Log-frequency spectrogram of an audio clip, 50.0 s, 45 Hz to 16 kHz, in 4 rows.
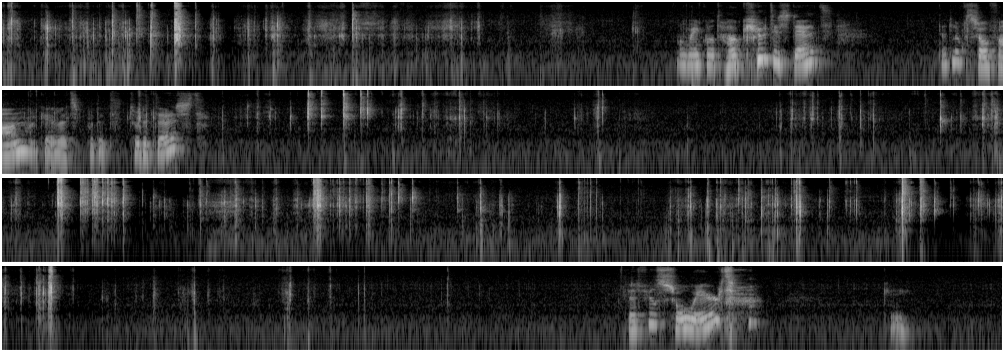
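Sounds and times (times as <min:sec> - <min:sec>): plastic sachet crinkling: 0:00.0 - 0:06.4, 0:15.2 - 0:20.3, 0:22.1 - 0:40.4.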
